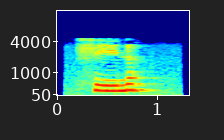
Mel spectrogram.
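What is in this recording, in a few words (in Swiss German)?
"sehne", Alsatian; medecine; tendons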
